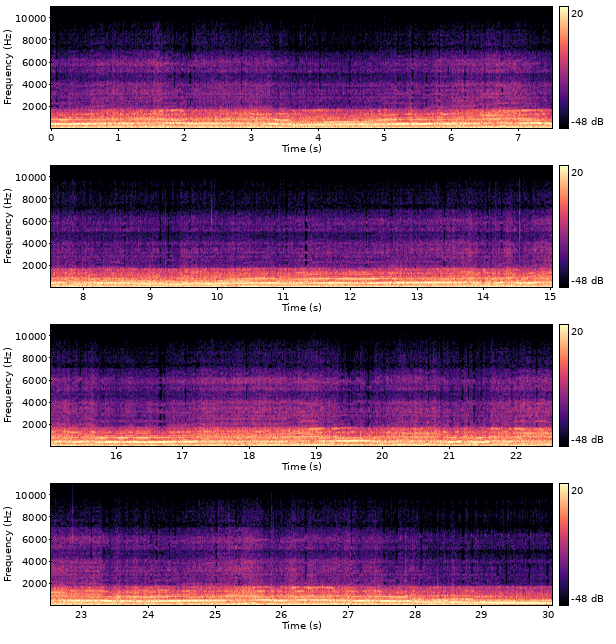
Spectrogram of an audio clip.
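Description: Restrictor-class dirt-track sprint car's engine heard from the cockpit, running flat out at high revs with its pitch dipping and rising through the corners. Near the end the revs fall steeply as the car slows.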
